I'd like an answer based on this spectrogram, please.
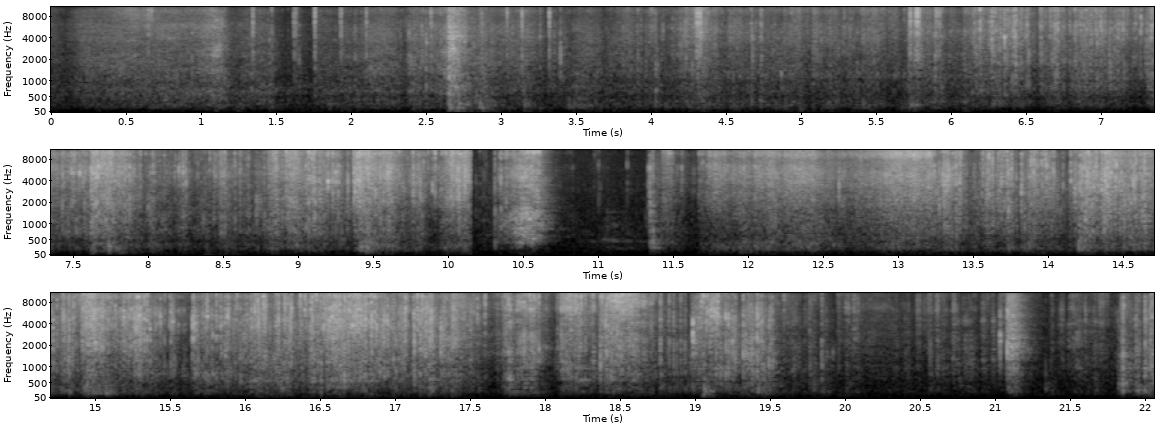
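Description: Clear plastic packaging bag crinkling and rustling as it is handled and pulled off a boxed dehumidifier, with a short break about halfway through.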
